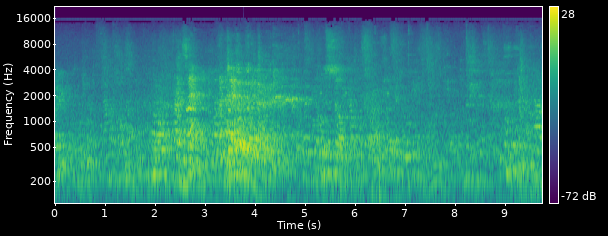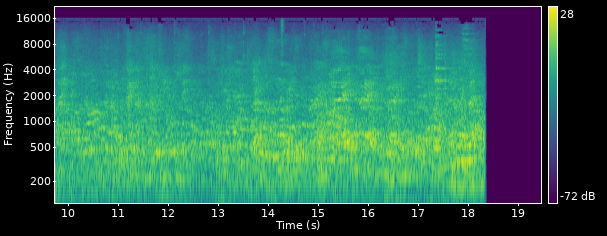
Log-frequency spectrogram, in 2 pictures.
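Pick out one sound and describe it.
A young woman speaks with animation into a microphone in a reverberant hall.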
